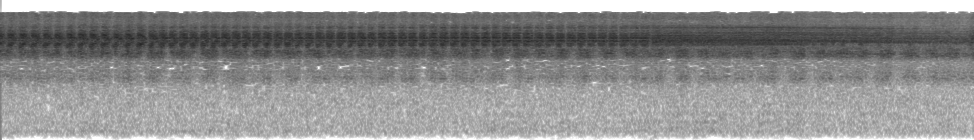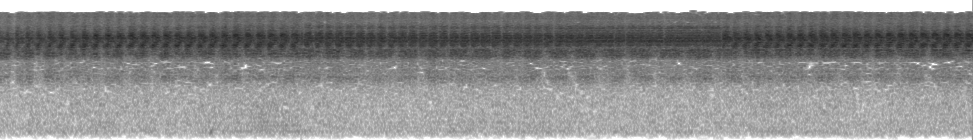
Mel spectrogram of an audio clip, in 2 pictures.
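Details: In a wheat field, cicadas keep up a high, sizzling buzz pulsing several times a second; the chorus briefly softens near the middle before swelling again.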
